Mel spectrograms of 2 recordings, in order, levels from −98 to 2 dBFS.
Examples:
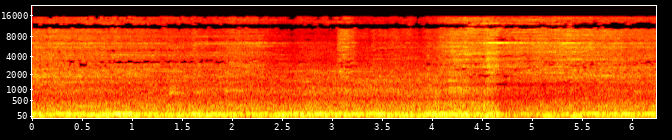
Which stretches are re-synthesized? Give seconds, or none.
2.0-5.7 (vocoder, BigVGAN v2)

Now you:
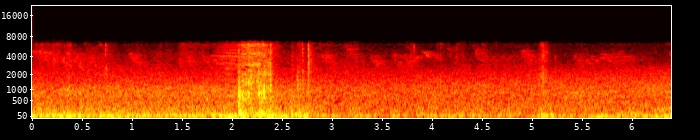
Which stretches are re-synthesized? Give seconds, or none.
none

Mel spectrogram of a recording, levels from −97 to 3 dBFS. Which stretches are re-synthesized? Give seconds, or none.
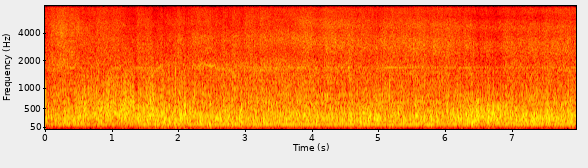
none

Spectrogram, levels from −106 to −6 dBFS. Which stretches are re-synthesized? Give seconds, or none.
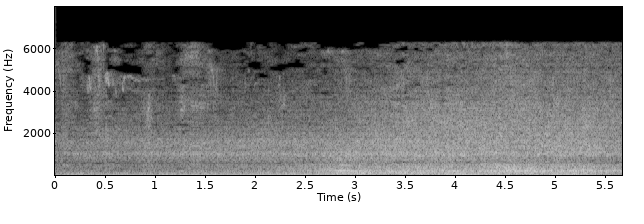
0.0-5.7 (vocoder, BigVGAN v2)

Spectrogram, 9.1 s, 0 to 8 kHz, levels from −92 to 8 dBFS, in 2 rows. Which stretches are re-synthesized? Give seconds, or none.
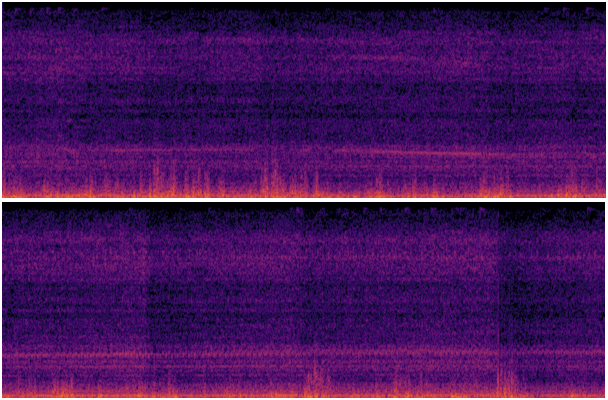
0.0-0.6 (vocoder, BigVGAN v2); 1.9-3.9; 4.5-9.1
